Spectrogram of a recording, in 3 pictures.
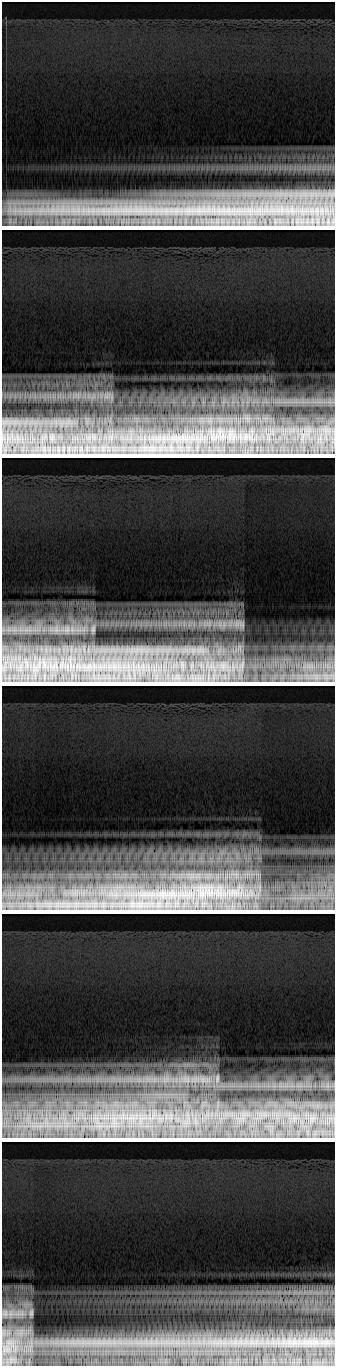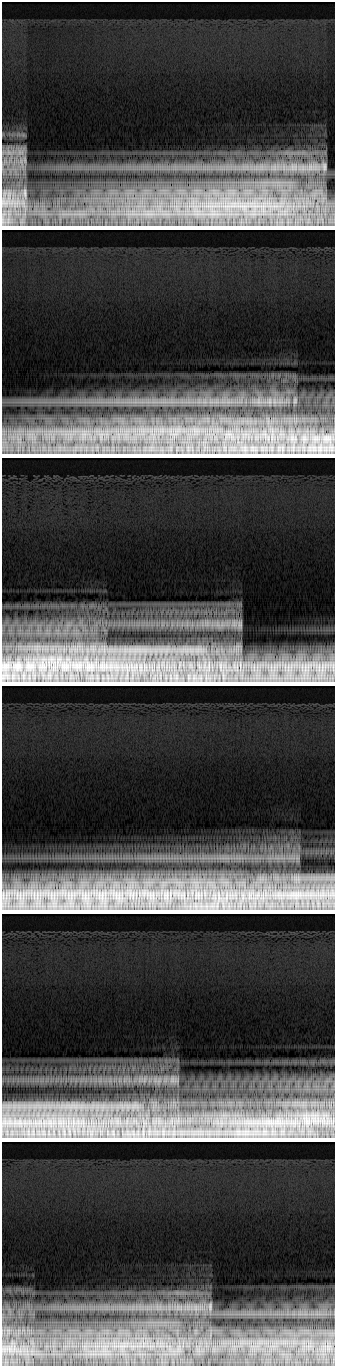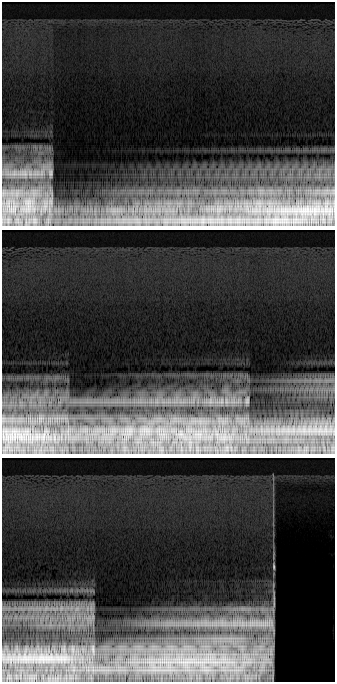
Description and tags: music of the otherside
I wanted to test out my new electric piano. so i did a little melody, added some effects in audacity and bam! i created a very strange and eerie melody.
use it for for videos, games, i don't care. Just credit is all i ask.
